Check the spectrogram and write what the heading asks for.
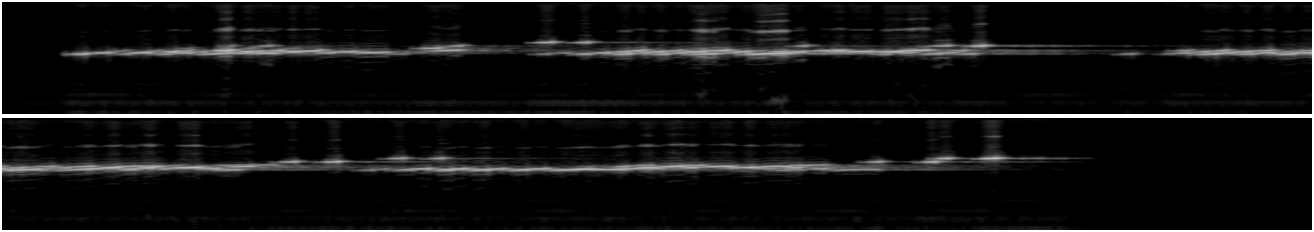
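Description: A high, rapidly warbling whistle-like melody, played in four phrases of about two to three seconds each with a short pause near the middle.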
